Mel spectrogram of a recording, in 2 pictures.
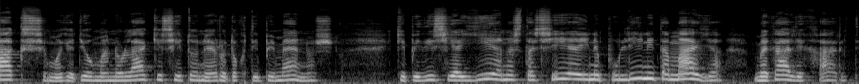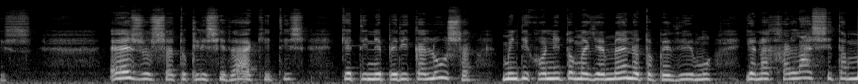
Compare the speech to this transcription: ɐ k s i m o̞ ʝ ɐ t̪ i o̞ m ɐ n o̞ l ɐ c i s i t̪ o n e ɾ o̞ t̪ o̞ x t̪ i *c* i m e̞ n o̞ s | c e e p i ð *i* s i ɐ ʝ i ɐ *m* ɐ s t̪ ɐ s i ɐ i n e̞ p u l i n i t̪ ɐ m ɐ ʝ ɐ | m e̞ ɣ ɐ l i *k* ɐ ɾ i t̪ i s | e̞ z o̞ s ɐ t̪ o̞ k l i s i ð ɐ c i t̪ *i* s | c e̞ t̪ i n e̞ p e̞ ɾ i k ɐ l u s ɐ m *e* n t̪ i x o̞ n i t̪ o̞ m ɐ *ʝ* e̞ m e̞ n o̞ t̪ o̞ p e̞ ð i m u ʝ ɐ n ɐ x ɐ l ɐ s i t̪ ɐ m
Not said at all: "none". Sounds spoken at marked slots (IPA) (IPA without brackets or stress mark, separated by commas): p, i, n, x, i, i, ʝ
